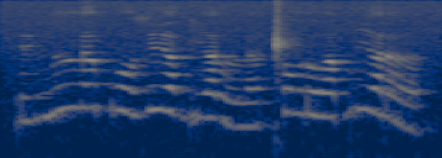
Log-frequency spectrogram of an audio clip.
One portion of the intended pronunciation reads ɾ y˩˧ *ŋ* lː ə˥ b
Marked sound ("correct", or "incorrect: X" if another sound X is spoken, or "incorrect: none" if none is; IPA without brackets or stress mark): correct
